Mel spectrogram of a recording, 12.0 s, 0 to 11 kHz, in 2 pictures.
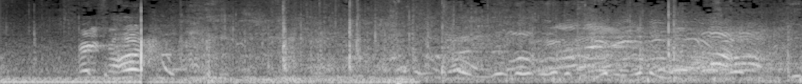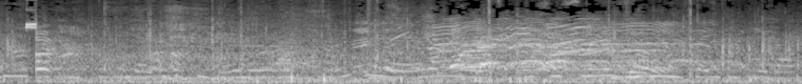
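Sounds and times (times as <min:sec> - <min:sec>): voices shouting and cheering: 0:02.8 - 0:12.0.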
